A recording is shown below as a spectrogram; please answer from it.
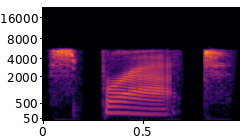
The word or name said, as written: sprat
